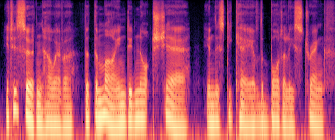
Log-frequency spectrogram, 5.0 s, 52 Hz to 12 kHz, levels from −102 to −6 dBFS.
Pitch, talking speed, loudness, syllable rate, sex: 100 Hz, 205 wpm, -18 LUFS, 5.2 syllables/s, male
